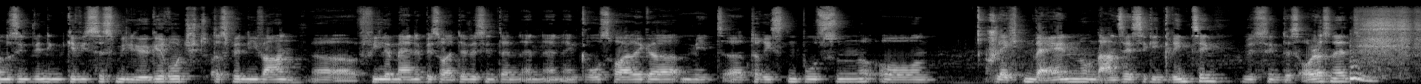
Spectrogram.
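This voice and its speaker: A man speaks at a fairly slow pace in a medium pitch, with flat, monotone intonation. There is noticeable background noise. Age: young. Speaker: winemaker. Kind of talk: interview.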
